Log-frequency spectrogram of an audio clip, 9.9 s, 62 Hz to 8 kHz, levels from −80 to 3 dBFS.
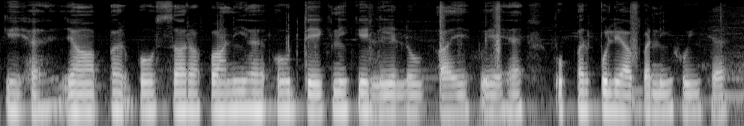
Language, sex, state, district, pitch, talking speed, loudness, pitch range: Hindi, male, Rajasthan, Jaipur, 110 Hz, 125 wpm, -17 LUFS, 105-115 Hz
